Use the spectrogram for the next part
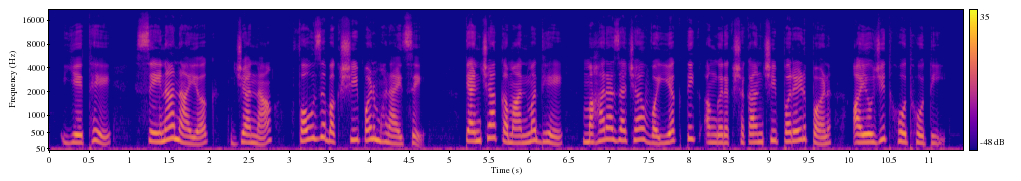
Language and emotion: Marathi, neutral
